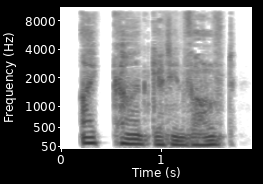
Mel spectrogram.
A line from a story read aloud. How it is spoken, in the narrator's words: she says quietly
